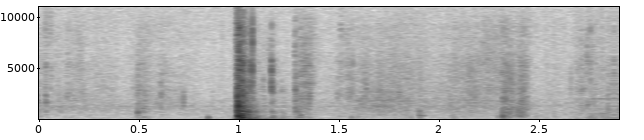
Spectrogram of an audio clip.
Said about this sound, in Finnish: Siellä, mikä siellä? Kukkoko siellä kiekuu? Aitan ovi.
